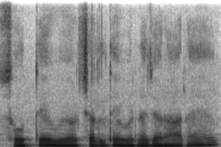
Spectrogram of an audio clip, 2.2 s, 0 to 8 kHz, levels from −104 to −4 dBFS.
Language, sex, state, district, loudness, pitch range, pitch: Hindi, male, Bihar, Patna, -14 LUFS, 105-115 Hz, 110 Hz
